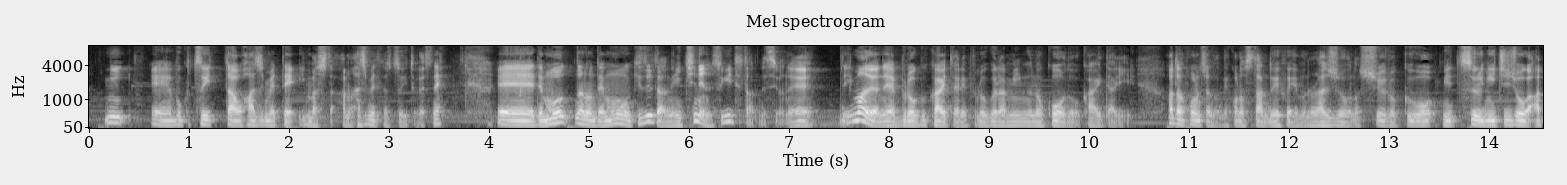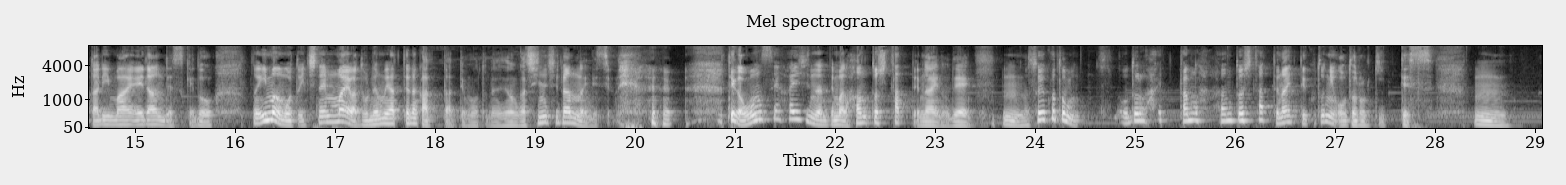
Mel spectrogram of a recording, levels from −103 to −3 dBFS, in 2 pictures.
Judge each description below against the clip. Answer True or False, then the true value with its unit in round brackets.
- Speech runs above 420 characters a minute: True (435 characters per minute)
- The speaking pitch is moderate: False (110 Hz)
